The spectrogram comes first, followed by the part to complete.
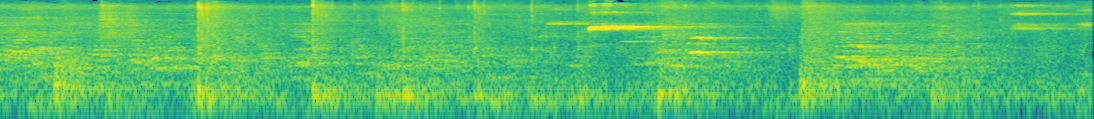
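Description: A group jogging in sneakers across a hardwood gym floor, with short sneaker squeaks around the middle and a few sharp thuds of a basketball, among voices talking in an echoing gym.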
